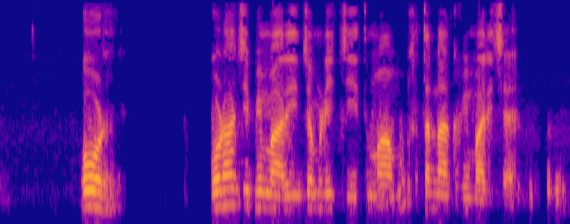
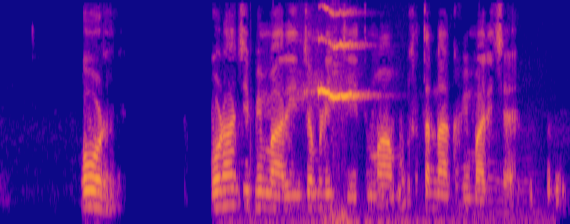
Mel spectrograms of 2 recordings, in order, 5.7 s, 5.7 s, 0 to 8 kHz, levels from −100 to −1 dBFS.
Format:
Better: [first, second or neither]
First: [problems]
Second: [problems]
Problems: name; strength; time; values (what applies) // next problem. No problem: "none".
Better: first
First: none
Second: background sound (Screech); 3 dB above the speech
